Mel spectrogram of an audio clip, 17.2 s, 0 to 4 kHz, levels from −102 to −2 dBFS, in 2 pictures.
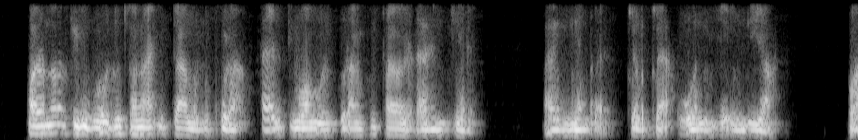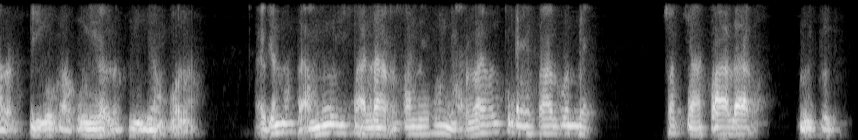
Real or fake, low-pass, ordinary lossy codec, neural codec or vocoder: fake; 3.6 kHz; none; codec, 24 kHz, 1.5 kbps, HILCodec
